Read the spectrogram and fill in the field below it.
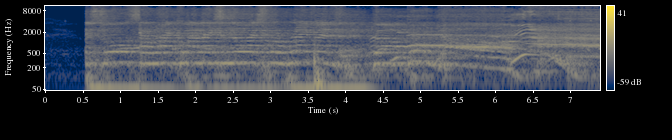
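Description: A loud, dense crowd roars and cheers nonstop, with one man's voice screaming and bellowing above the din, rising and falling in long strained yells near the microphone.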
